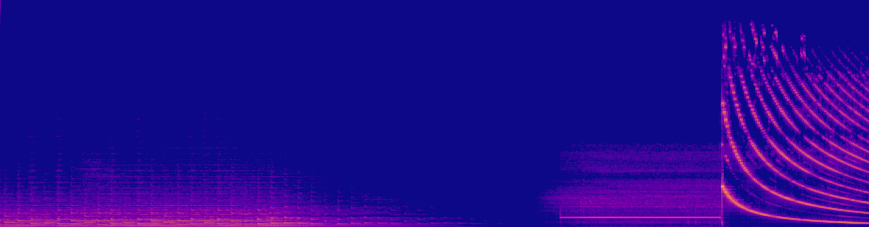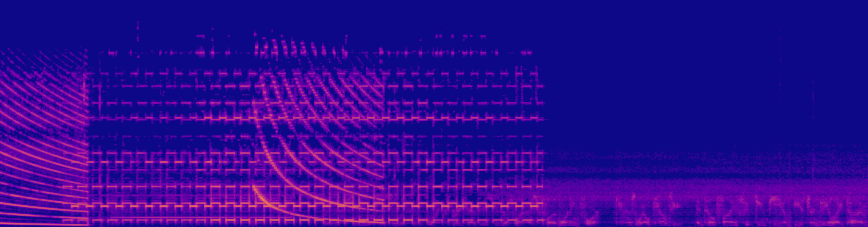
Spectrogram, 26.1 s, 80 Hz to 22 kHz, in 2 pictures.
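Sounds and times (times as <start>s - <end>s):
falling electronic tone: 10.8s - 21.2s
high electronic beep: 10.8s - 21.2s
pulsing electronic warble: 10.8s - 21.2s.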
